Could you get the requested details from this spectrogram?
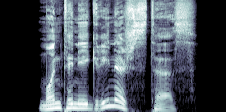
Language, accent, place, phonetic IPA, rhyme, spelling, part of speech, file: German, Germany, Berlin, [mɔnteneˈɡʁiːnɪʃstəs], -iːnɪʃstəs, montenegrinischstes, adjective, De-montenegrinischstes.ogg
- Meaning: strong/mixed nominative/accusative neuter singular superlative degree of montenegrinisch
